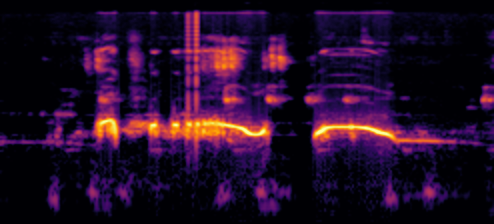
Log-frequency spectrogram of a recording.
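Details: Male spotted dove from Kelantan in full voice, used to lure lazy doves into calling; mellow cooing phrases, a rolling coo followed by a long smooth drawn-out note that slides down, soft clicks between.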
